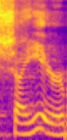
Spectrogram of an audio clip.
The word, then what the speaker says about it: Chair: I married Muslim so my last name is Shyer but it's spelled chair and they screw that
